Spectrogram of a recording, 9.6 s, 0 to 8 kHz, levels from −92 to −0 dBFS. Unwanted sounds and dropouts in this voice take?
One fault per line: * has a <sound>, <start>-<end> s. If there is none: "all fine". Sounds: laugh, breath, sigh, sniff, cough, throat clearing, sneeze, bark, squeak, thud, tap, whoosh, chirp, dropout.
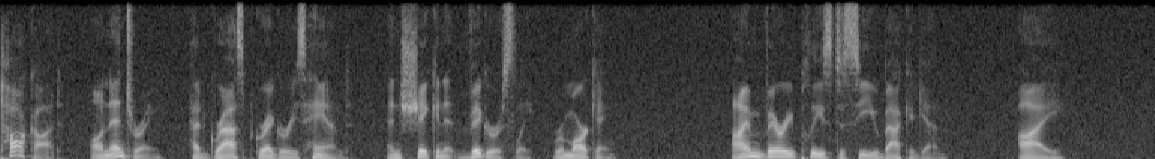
all fine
